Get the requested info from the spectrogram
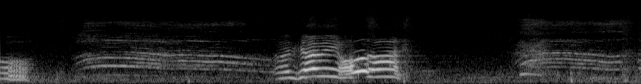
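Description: A person's voice making wordless, wailing cries: one long, slowly falling cry about a second in, then a louder run of three rising-and-falling wails, and another cry starting near the end.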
